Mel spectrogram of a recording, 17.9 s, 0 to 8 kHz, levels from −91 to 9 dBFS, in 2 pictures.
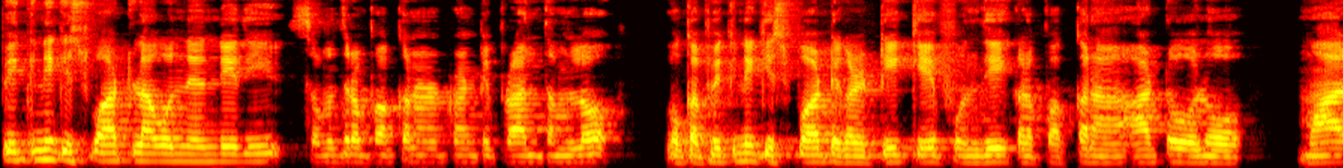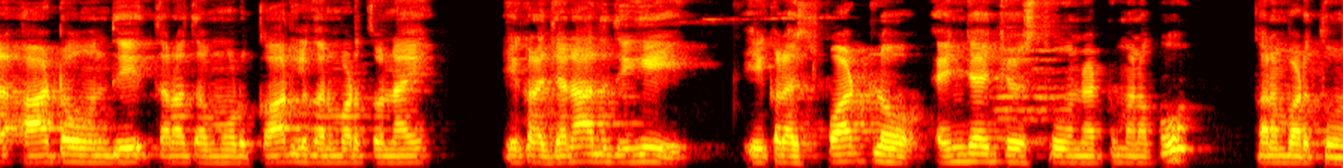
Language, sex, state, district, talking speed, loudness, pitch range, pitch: Telugu, male, Andhra Pradesh, Visakhapatnam, 125 wpm, -18 LUFS, 115-130 Hz, 120 Hz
